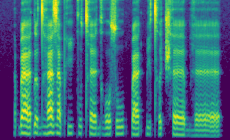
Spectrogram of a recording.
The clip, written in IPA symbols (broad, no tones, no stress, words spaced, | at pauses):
ɓæɗə dʱæ zæpʰiku tʰɛːɡʱoːsuː k͡pæk͡pitʰə t͡ʃʰɛː bʱɛː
